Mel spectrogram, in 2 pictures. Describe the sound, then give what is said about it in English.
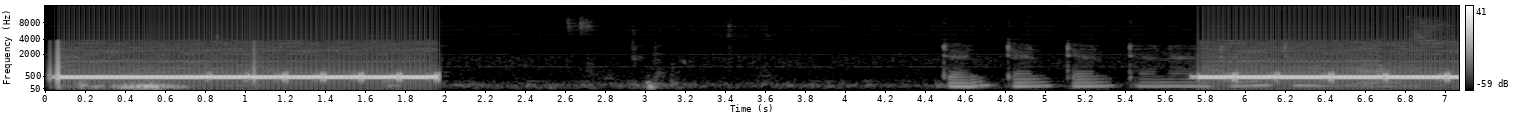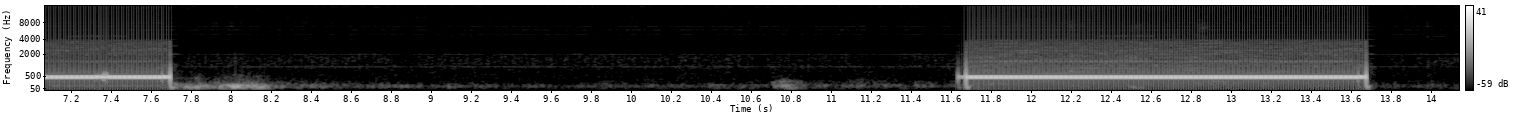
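A telephone line tone sounds while a call is placed: three loud, steady, even-pitched tones of about two seconds each, separated by long gaps with brief bits of talk between them. “we're going to call your person next”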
